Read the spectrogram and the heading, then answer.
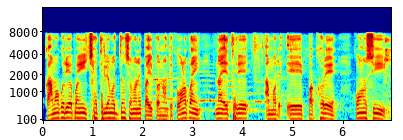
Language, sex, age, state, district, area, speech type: Odia, male, 45-60, Odisha, Mayurbhanj, rural, spontaneous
